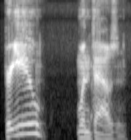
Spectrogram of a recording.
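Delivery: high, loud merchant voice; shopkeeper voice. Acted. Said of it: "And he says".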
